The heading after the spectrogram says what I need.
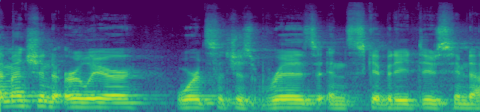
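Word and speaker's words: rizz: Now, the first word, riz, is transcribed as this, and it's pronounced riz, most commonly.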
